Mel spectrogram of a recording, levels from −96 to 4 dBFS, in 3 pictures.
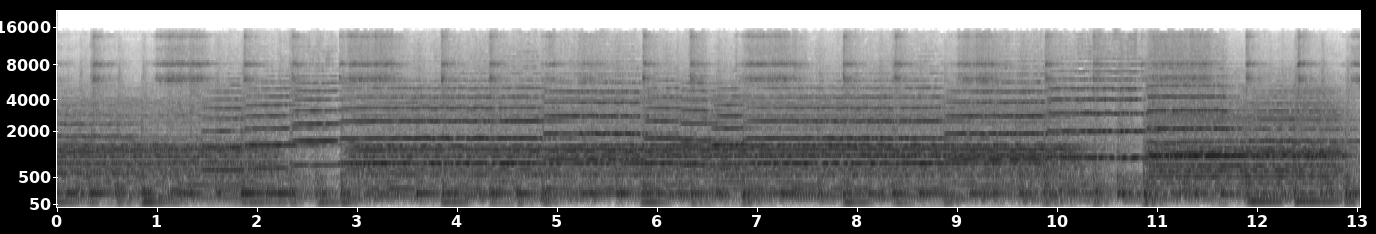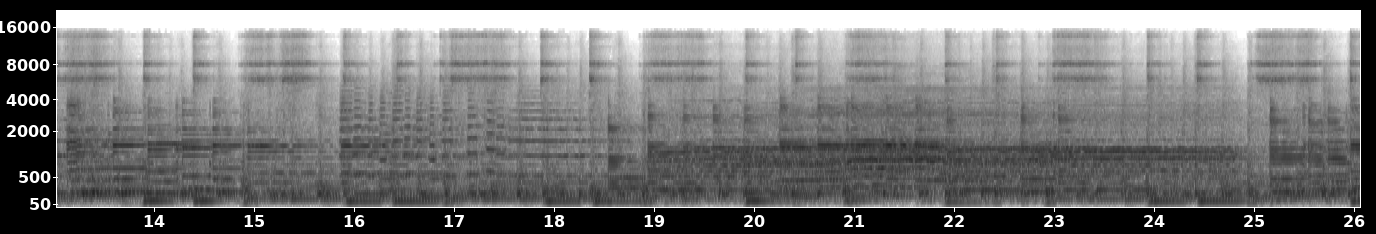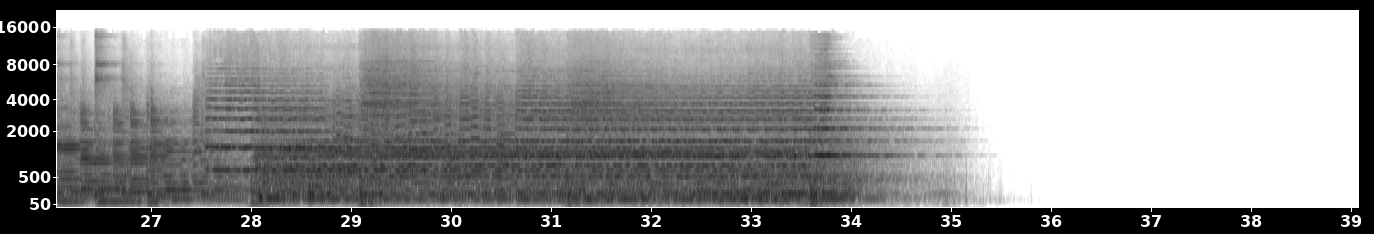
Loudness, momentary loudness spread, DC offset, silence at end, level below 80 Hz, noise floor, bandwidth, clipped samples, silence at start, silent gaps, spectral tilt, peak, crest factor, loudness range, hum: -16 LUFS; 6 LU; under 0.1%; 4.5 s; -50 dBFS; -78 dBFS; 15.5 kHz; under 0.1%; 0 s; none; -4 dB/octave; -2 dBFS; 16 dB; 6 LU; none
